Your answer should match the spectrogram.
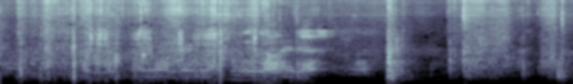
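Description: Indistinct, unworded voices over rustling close to the microphone, with a few sharp clicks.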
